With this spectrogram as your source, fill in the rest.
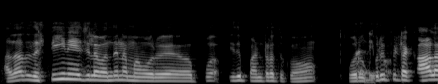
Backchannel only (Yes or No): Yes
